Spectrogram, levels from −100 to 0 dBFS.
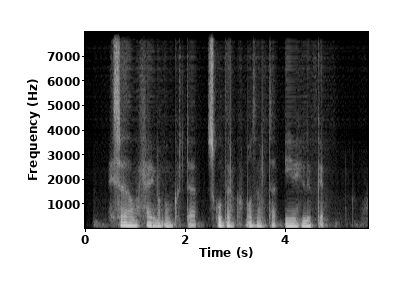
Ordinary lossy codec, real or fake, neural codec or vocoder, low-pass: none; fake; codec, 16 kHz, 0.3 kbps, FocalCodec; none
